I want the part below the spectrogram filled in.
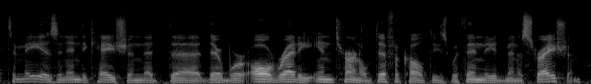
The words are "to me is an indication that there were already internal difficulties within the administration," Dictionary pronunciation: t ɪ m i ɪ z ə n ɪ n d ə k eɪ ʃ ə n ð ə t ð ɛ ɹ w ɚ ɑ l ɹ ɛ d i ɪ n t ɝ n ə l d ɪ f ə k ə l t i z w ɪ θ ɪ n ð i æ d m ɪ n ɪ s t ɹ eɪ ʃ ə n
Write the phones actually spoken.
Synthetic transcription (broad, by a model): t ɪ m i ɪ z ə n ɪ n d ə k eɪ ʃ ə n ð ə t ð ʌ ɹ w ɚ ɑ l ɹ ɛ d i ɪ n t ɝ n l d ɪ f ə k ə l t i z w ɪ θ ɪ n ð i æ d m ɪ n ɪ s t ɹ eɪ ʃ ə n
